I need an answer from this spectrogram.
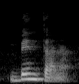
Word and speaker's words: ventana: Face à un mot comme ventana, on l'écoute, on voit que c'est un mot qui porte l'accent tonique sur la deuxième syllabe, c'est-à-dire l'avant-dernière syllabe, ta.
